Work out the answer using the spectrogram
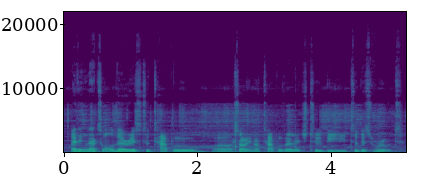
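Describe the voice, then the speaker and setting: A man's voice: sits low, lively intonation, normal speed, low-quality recording. Casual swearing gamer man. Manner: casual, swears freely, self-deprecating. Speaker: gaming YouTuber. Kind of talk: let's play commentary. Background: game music.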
